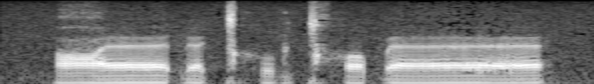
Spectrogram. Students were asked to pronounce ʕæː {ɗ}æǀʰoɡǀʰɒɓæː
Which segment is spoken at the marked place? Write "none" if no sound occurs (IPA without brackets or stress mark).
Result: ɗ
